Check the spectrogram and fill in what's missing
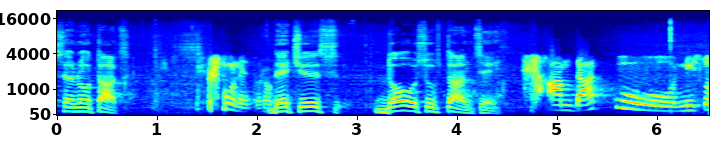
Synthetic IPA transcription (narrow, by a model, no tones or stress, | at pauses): sənot̪at̪s | spuned̪oɾod̪et͡ʃɨs | d̪owəsubst̪ant̪sḛ | amd̪at̪̚kunist̪o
